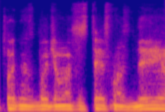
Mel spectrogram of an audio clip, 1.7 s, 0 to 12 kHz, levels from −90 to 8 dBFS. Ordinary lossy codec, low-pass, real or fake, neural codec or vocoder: Opus, 24 kbps; 10.8 kHz; fake; codec, 44.1 kHz, 3.4 kbps, Pupu-Codec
